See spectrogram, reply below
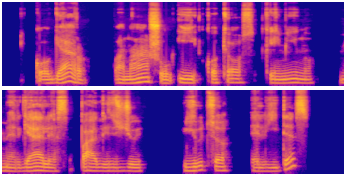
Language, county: Lithuanian, Vilnius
